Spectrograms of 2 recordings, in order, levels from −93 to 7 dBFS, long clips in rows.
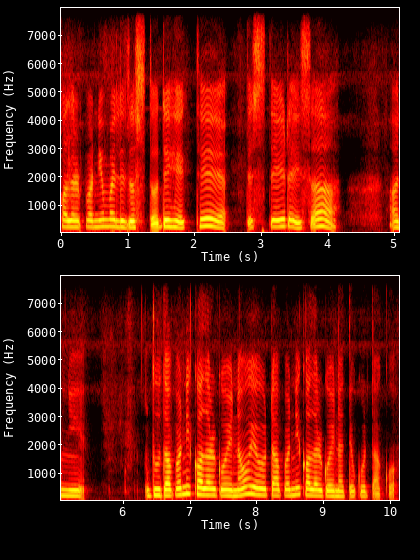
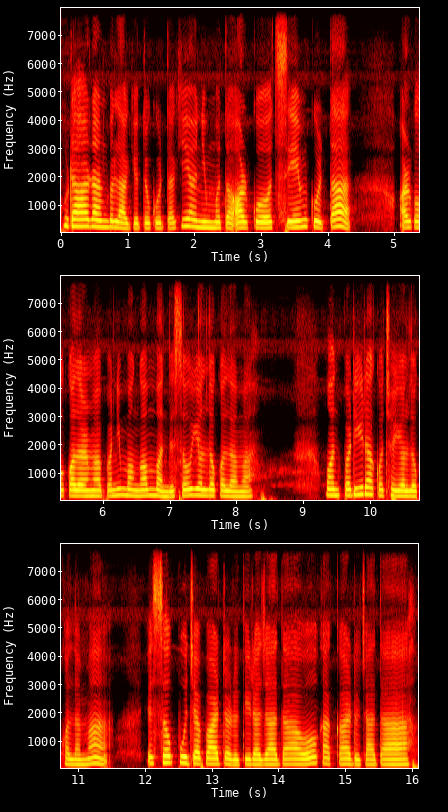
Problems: background sounds at intervals, background conversations at intervals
